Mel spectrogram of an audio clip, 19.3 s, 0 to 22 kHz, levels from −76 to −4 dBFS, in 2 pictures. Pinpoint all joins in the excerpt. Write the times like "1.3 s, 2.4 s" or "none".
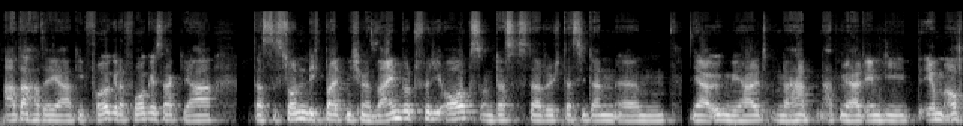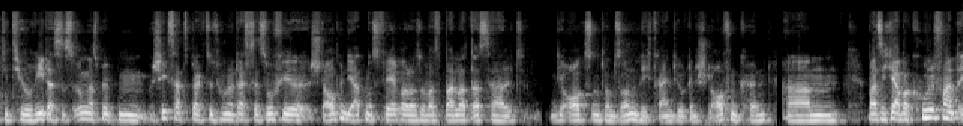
6.8 s, 17.4 s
